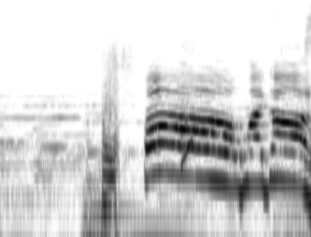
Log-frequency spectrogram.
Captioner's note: comical fart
